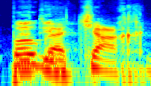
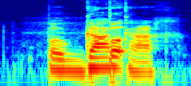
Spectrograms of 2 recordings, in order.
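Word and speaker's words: Pogačar: Ik was naar Eurosport aan het kijken en daar legden ze de klemtoon op de ga. Waarom was je nou... Poga Pogacar. – Pogacar. – Pogacar.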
